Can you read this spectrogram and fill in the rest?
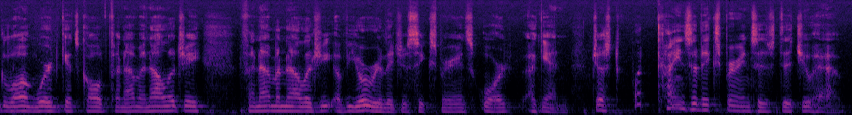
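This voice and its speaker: Soft-spoken older man, chatty priest. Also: fairly high pitch. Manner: chatty, self-deprecating, frequent restarts. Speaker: Jesuit priest lecturer. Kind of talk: informal spoken lecture. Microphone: microphone.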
